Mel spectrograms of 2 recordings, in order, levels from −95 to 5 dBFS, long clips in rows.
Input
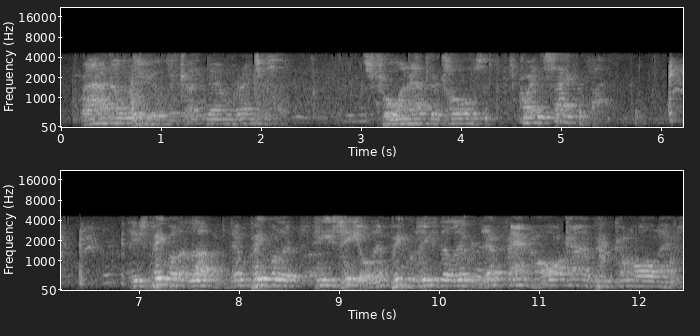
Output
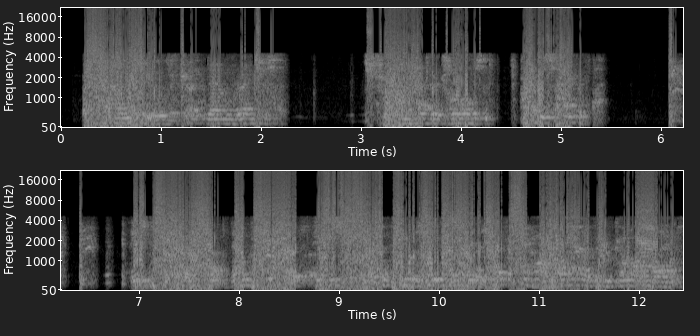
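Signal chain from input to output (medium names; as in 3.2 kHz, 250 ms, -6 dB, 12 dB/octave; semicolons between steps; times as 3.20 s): integer overflow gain 23.5 dB; gate -38 dBFS, range -30 dB; trim -4 dB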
